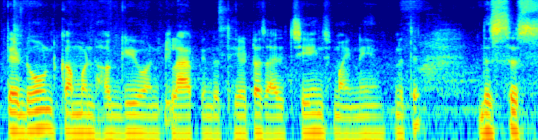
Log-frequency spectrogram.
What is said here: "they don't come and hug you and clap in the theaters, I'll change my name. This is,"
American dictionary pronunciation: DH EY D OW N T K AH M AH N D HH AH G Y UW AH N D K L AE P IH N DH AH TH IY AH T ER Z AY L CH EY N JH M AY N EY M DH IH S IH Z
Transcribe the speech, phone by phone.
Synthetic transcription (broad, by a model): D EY D OW N T K AH M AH N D HH AH G Y UW AH N D K L AE P IH N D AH T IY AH T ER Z AY L CH EY N JH M AY N EY M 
